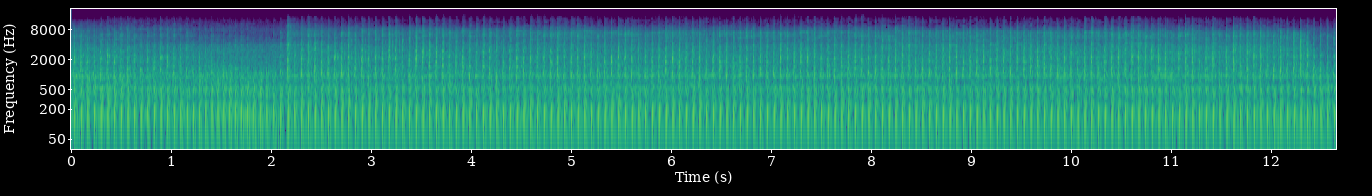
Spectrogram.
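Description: An engine running steadily at an even speed, with a fast, regular pulse.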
